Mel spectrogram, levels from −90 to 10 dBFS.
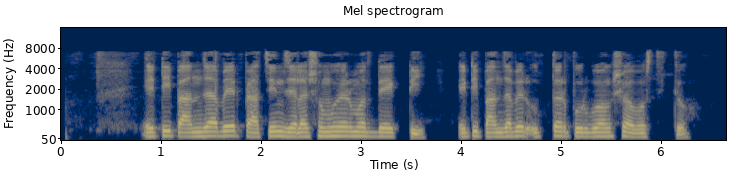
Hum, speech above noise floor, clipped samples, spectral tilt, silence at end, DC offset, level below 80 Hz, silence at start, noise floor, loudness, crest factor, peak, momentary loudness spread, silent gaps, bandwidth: none; 26 dB; under 0.1%; -5.5 dB/octave; 0.4 s; under 0.1%; -56 dBFS; 0.35 s; -44 dBFS; -19 LUFS; 18 dB; -2 dBFS; 11 LU; none; 7.6 kHz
